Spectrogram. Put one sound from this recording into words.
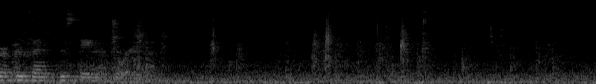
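A young woman speaks calmly through a microphone in a room with some echo.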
